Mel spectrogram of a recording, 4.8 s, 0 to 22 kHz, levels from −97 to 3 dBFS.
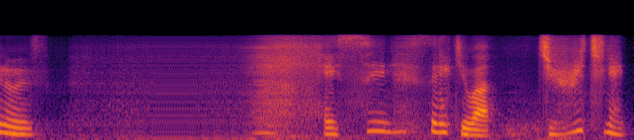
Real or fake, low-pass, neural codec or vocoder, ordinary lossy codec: fake; none; codec, 16 kHz, about 1 kbps, DyCAST, with the encoder's durations; none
